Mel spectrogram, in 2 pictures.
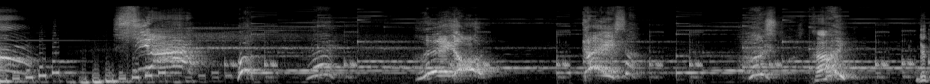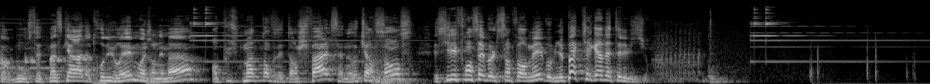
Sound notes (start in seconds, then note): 1.3 scream; 4.2 shout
